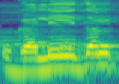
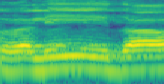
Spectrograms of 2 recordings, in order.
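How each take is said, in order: First: The word ends with an n sound. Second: The word ends on a long a vowel. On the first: The reading continues into the next word. "गलीज़न पढ़ेंगे" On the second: The reading stops on this word. "रुकेंगे तो गलीज़ा होगा"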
